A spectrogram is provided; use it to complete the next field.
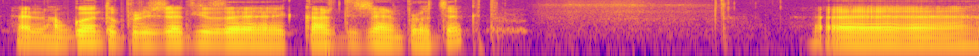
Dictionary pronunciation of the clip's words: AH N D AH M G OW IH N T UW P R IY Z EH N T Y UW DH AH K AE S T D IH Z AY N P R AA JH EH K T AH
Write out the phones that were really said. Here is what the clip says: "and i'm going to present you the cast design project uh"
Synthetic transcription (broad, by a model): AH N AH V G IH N T UW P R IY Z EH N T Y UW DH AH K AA T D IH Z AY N P R AA JH EH K T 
